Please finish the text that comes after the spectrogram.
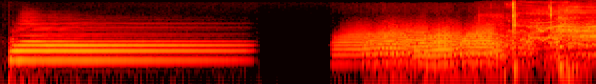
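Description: Loud, droning horn-like tones with rich harmonics hold for a few seconds, break into silence, then return as a denser, clashing, out-of-tune blare with sharp clicks near the end.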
